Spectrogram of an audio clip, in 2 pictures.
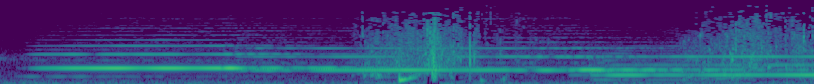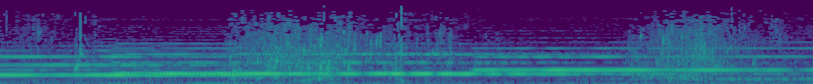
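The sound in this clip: Water sounds of a sampan boat drifting slowly on a river at night: four soft, evenly spaced watery swishes over a sustained tonal music bed, with no talk.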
